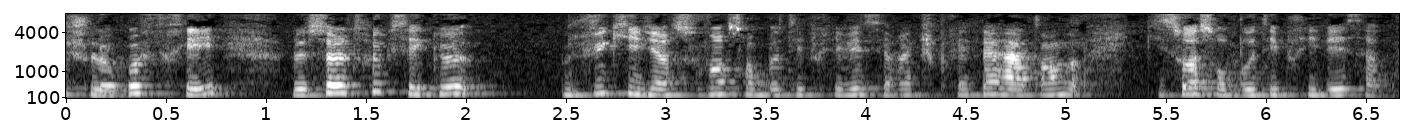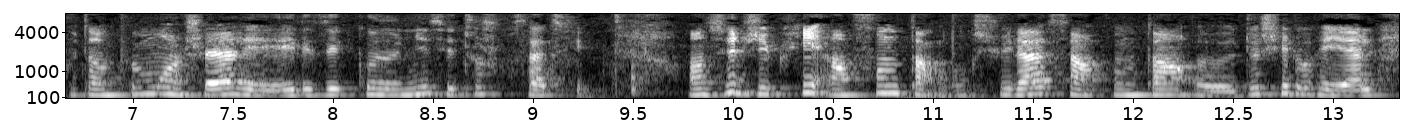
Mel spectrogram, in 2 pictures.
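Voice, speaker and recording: A woman in her twenties from France, chatting casually at home about a beauty haul, relaxed and full of hesitations and slang. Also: medium pitch, fairly quick. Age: 20s. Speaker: family vlogger. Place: home, indoors.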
